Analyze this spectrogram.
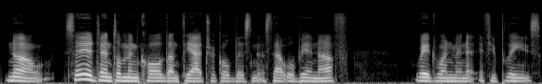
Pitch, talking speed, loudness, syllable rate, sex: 155 Hz, 190 wpm, -17 LUFS, 6.6 syllables/s, female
